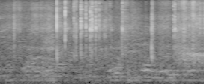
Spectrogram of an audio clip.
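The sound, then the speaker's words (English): A zipper is pulled in quick ratcheting bursts, a rapid run of sharp clicks, with a few scattered pulls after it over low background murmur. “There's a zipper.”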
